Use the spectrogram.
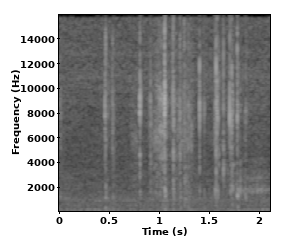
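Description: Rapid keystrokes on a computer keyboard while structural analysis commands are entered in STAAD Pro software, irregular clicks close and clear over a steady low hum, no talking.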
